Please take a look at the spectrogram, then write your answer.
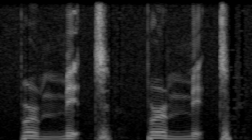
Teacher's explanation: a pronúncia não está na sílaba per, está na sílaba mit.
